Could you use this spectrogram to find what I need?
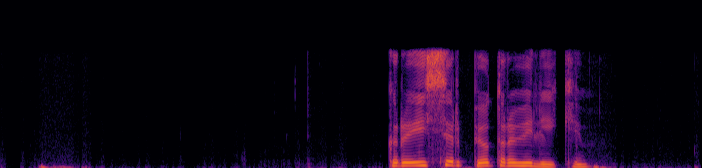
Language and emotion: Russian, neutral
